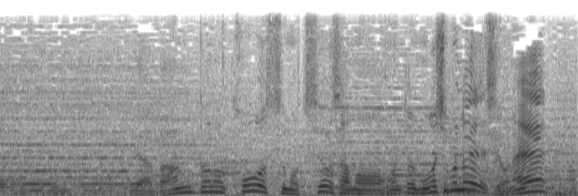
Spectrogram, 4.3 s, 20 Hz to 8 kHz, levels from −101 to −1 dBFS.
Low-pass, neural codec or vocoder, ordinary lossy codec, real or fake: 7.2 kHz; none; none; real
